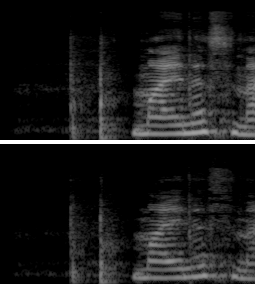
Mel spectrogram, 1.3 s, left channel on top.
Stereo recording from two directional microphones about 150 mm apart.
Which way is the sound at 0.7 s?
55° left (ahead or behind).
